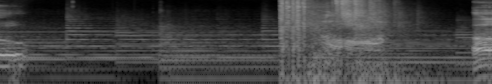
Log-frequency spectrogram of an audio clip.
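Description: Rapid bursts of gunfire in the video game Quasimorph crack over a sustained musical drone, loud and close, with a heavy volley in the middle.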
